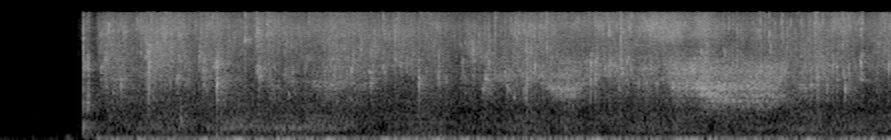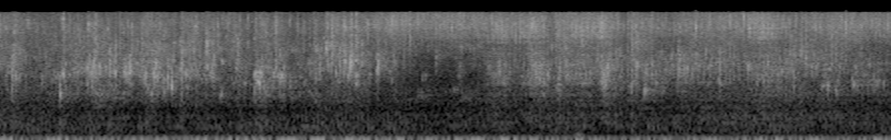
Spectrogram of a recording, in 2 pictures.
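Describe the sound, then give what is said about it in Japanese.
Water running to rinse: a dense, hissing flow that starts abruptly after a brief silence and continues loud and steady with no pauses. “流しますね。”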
